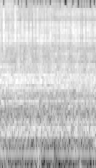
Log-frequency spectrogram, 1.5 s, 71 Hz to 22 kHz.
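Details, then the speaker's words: 1972 GE Slumberline 6000 BTU window air conditioner with GE rotary compressor and GE fan motor, newly installed, running on low speed and getting cold; smooth even low hum with steady fan rush, no knocks or rattles; normal running. "And this is from 1972. Seems to be running just fine."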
